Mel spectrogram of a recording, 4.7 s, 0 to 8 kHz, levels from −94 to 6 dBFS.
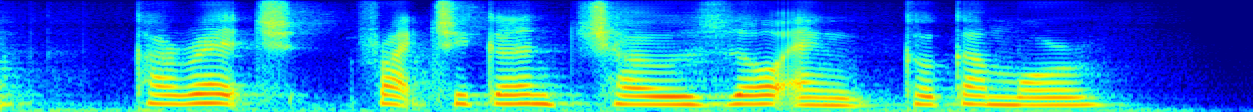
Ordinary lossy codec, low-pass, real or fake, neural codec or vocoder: none; none; fake; codec, 16 kHz, about 1 kbps, DyCAST, with the encoder's durations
